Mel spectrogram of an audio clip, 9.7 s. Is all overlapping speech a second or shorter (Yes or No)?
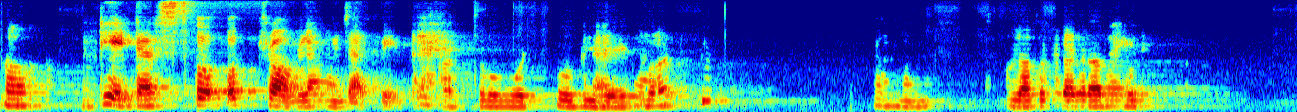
Yes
